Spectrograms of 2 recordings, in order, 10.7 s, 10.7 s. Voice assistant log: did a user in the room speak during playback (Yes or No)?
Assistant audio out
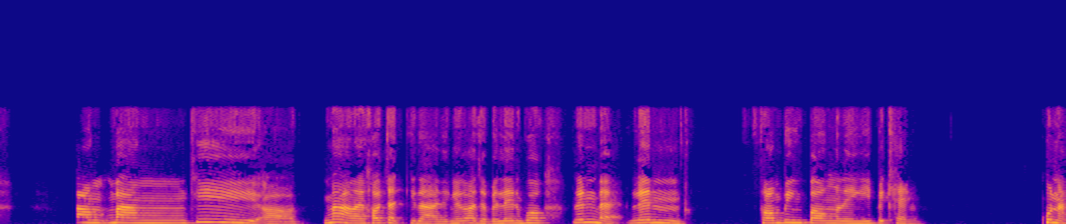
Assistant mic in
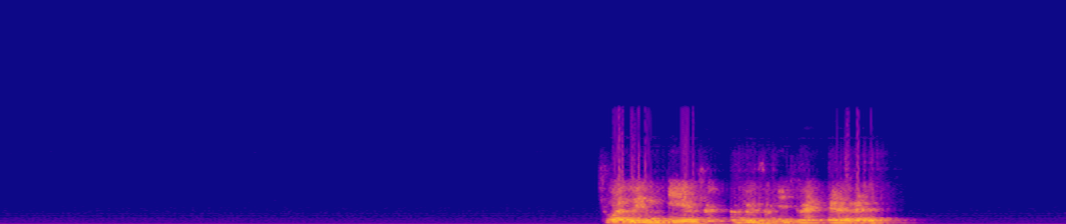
Yes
